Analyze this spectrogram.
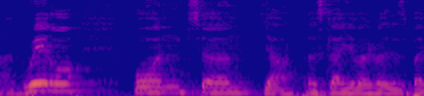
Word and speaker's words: Agüero: spricht man Spanisch und im spanischen bedeutet das Ü dass man das U mitpricht weil normalerweise spricht man UE als E aus einfach nur man spricht das ja u nicht mit aber wenn man hat dann spricht man es mit also nicht Aguero wie es normal wäre sondern Aguero und ja das gleiche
